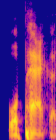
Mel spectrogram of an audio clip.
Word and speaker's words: Waupaca: I drove up to Waupaca, Wisconsin. That's how they say that. Waupaca.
